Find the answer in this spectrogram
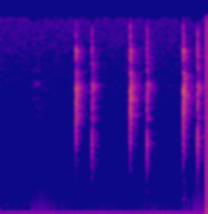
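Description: Five short, sharp clicks within about a second, roughly in pairs: a hand handling the phone or camera that is recording.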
